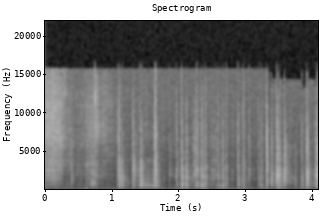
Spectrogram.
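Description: Long nails tap quickly on a red heart-shaped cardboard gift box as it is turned between its printed lid and its plain red side. After a soft, scratchy rustle at the start, about twenty short, dry, bright clicks follow in an uneven run, each stopping at once with no ring.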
